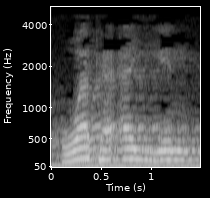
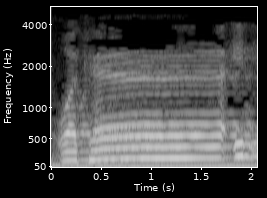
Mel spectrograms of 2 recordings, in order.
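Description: First: It has a short vowel and a doubled 'y'. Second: It has a long vowel and no doubled 'y'. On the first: "وباقي القراء قرأوا وكأي" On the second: "مد متصل وحذف الياء"

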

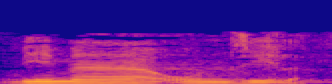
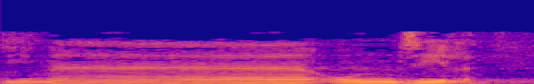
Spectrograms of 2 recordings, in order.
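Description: First: The vowel before the glottal stop is held briefly. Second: The vowel before the glottal stop is held longer. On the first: "يقصر بما أنزل" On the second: "ويوسط بما أنزل"

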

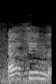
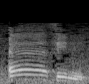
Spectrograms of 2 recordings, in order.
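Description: First: The first vowel is short. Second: The first vowel is long. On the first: "بدون ألف بعد الهمزة" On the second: "بألف بعد الهمزة"

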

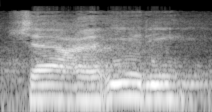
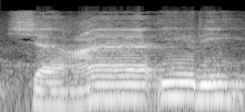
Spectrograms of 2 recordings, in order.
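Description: First: The long vowel is held for one count. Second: The long vowel is held for two counts. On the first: "Kalau satu harokat" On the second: "Kalau dua harokat"

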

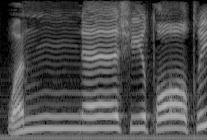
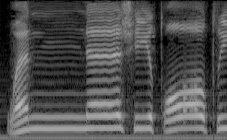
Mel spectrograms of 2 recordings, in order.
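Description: The two takes are said the same way.

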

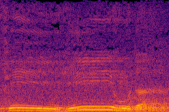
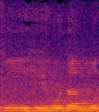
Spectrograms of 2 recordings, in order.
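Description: First: The pronoun ends in a lengthened ee sound. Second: The pronoun's h merges into the next h. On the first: "يزيد فيها الضمير" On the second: "مدغما"

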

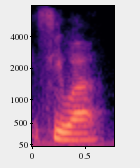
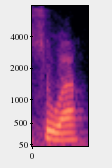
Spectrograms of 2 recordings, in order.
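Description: First: The first vowel is a front i sound. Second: The first vowel is a rounded u sound. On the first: "والباقون بالكسر" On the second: "يقرؤونها بالضم"

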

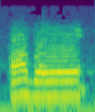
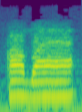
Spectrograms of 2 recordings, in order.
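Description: First: The final vowel is tilted toward an e sound. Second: The final vowel is an open a sound. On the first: "في الإمالة" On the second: "كما هي"

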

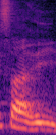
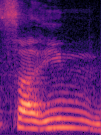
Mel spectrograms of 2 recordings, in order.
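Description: First: The word ends in a short i vowel. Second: The word ends in an in sound. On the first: It means a specific command to be silent. "بكسرة واحدة" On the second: It means an indefinite silence, standing for a noun. "بالتنوين"

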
